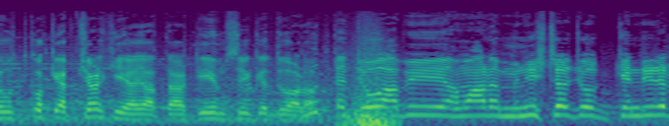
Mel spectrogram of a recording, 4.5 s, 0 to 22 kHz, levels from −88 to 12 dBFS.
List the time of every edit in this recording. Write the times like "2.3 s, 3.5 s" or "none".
2.2 s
